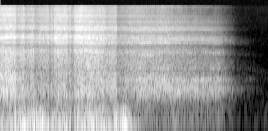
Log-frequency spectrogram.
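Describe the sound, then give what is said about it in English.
A slow, steady exhale through the mouth during a guided breathing exercise, a soft rush of breath lasting about two seconds before it fades into silence. “inhale so that your belly fills up. Hold it, hold it, hold it. And exhale through your mouth slowly.”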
